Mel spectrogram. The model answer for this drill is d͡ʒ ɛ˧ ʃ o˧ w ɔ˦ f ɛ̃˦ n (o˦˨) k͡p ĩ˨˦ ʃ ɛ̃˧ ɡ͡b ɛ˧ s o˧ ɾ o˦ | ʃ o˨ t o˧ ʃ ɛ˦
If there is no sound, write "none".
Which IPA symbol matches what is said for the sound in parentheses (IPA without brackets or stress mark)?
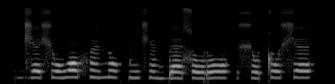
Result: o˦˨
